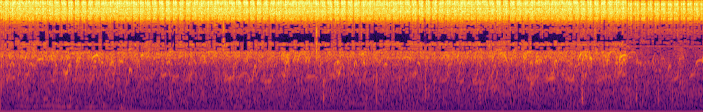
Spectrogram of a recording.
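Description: A rhino laps water quietly at the water's edge.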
